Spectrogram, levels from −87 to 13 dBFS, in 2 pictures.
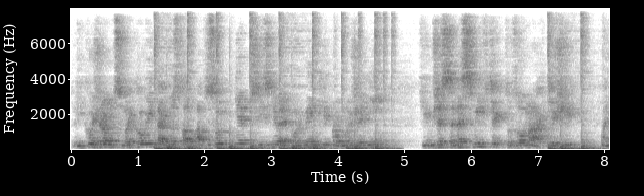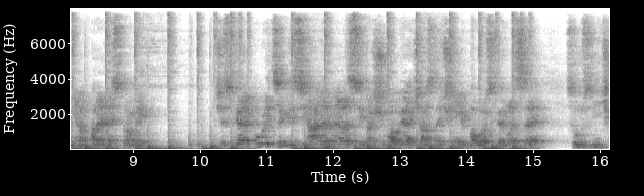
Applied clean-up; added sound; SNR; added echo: none; Drum kit; -2 dB; reverberation time 0.5 s.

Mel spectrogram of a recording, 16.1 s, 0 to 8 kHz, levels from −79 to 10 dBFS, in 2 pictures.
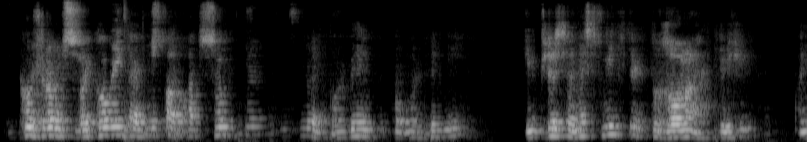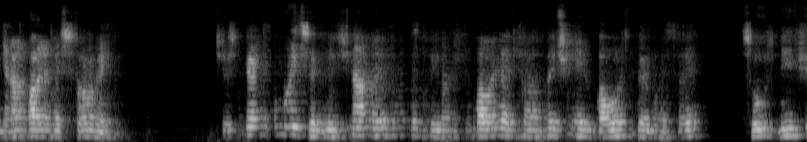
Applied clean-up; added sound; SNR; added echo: neural mask model DeepFilterNet 3.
